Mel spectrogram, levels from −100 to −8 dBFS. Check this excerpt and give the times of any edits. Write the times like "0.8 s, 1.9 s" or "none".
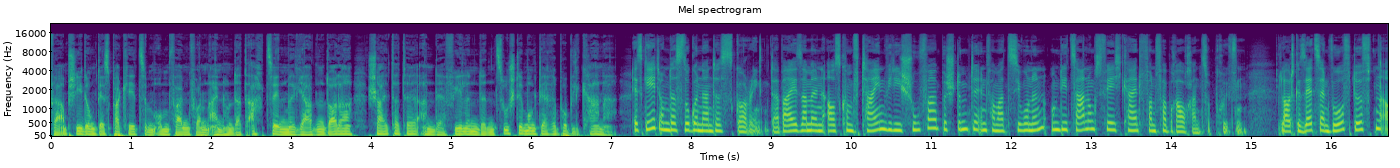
7.3 s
